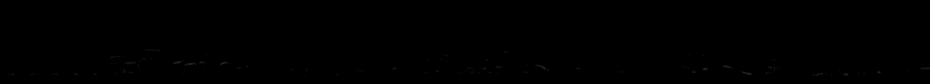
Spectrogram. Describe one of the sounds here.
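Men shout and call to each other across an open field.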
